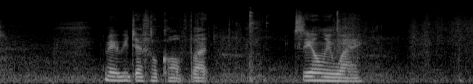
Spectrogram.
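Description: A young woman speaks in a languid, drawling voice close by.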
